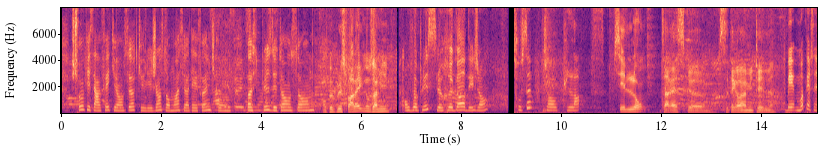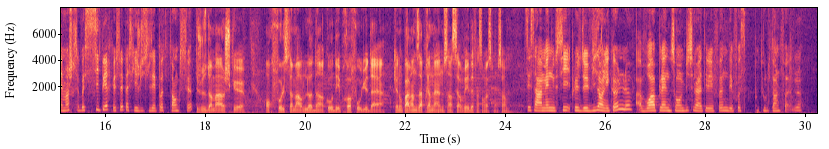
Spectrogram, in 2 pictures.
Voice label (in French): VOX POP; interdiction du cellulaire à l'école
